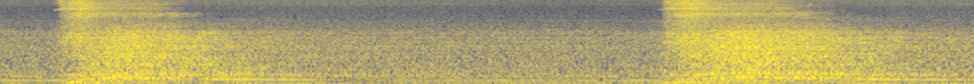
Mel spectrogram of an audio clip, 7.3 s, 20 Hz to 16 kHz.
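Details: C3 Corvette with Chevy 350 V8 after replacing the fan clutch, whose old one failed to disengage and made revs hang after lifting when warm: two quick blips each dropping straight back to steady idle, no hanging revs; normal after repair.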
